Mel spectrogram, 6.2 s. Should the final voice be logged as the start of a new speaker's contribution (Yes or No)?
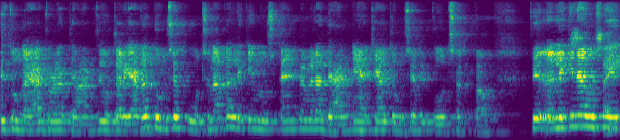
Yes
